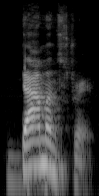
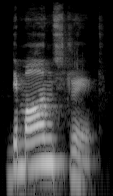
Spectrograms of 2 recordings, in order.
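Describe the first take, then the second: First: "demonstrate" as DEM-un-strate; first-syllable stress. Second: "demonstrate" as di-MAUN-strate, loud long middle syllable; mispronounced, long middle. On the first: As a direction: hit DEM, shrink the middle of "demonstrate" to a schwa. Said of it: "stress देना है डैम पे". ("Demonstrate" में डैम पर ज़ोर, बीच में छोटा अन) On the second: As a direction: stretch and stress मौन in "demonstrate". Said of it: "मौन को हम ज्यादा लंबा कर रहे हैं". ("डेमोन्स्ट्रेट" में मौन लंबा और ज़ोरदार) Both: Shown as a demonstration.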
